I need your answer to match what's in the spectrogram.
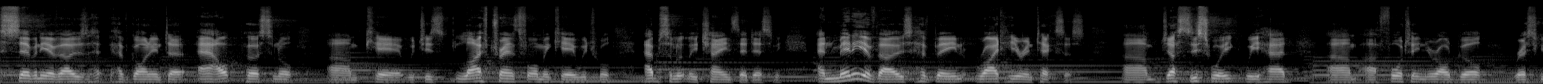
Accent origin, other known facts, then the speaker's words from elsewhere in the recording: Australia; I'm Australian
